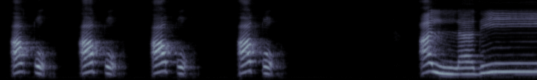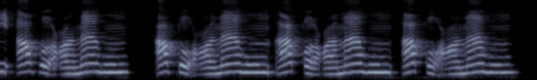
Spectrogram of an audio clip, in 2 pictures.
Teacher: تو یہاں پر دیکھیے طا حروف قلقلہ میں سے ہے، گویا جب حمزہ کو تا سے ملائیں گے تو وہاں پر آواز ٹکرانی چاہیے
